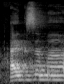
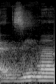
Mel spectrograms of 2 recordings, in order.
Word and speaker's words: eczema: I've had bouts of eczema or eczema. I know people pronounce it different ways.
